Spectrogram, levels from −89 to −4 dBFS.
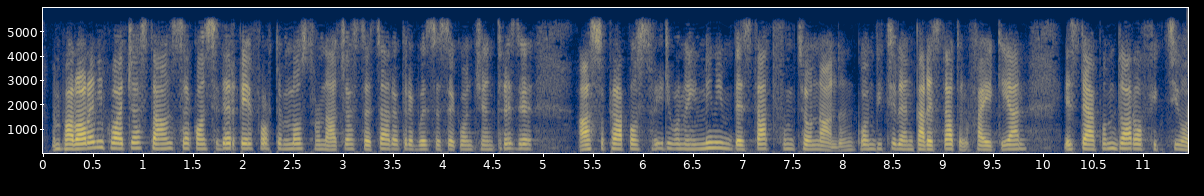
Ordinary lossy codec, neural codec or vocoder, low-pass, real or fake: none; codec, 16 kHz, 1.1 kbps, Voila-Tokenizer; 5.4 kHz; fake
